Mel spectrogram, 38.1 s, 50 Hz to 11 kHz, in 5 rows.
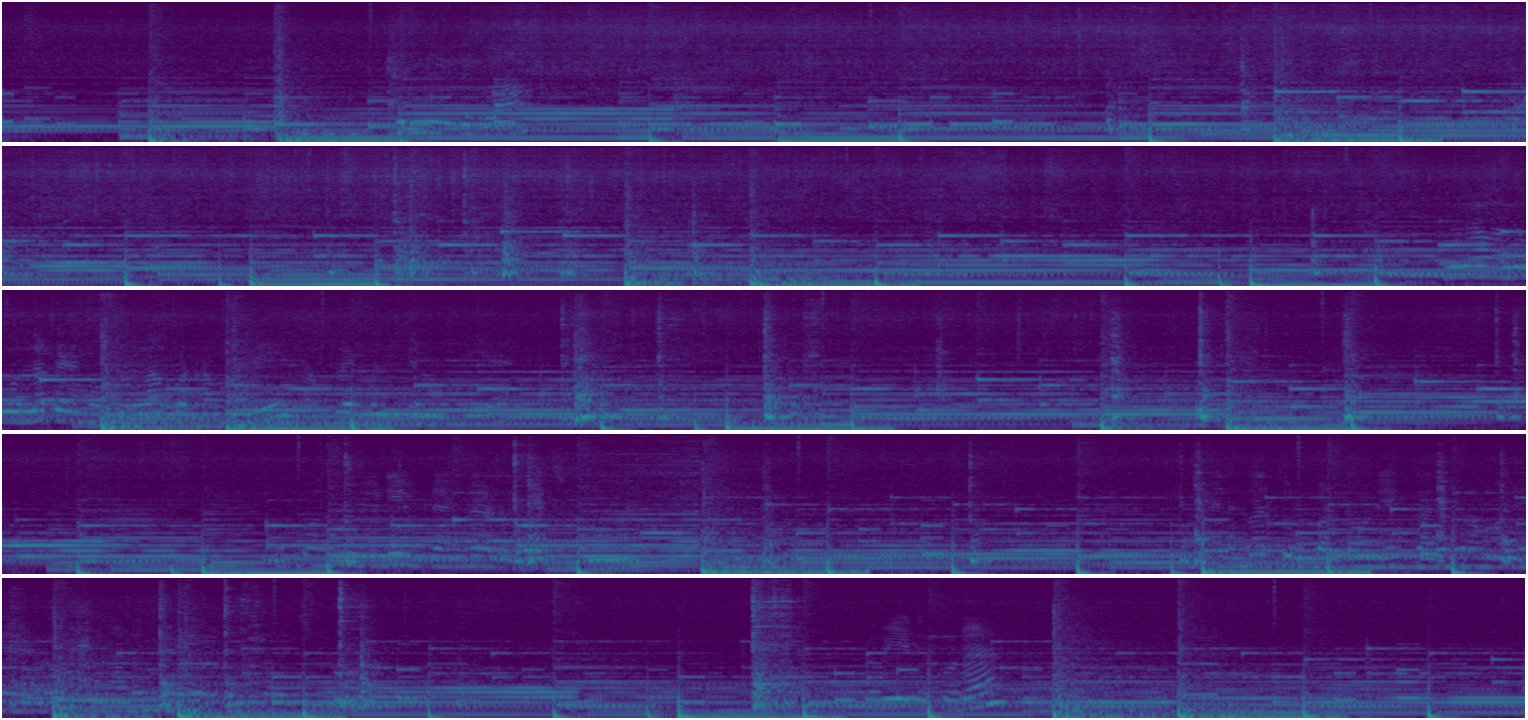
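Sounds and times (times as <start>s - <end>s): background music: 0.0s - 38.0s
potatoes sizzling in oil: 0.0s - 38.0s.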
